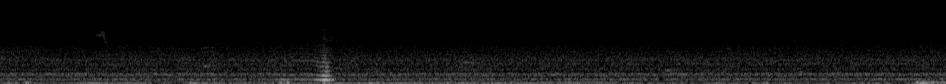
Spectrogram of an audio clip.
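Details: Swarm of honey bees entering a swarm trap: a continuous low droning hum that holds steady throughout, broken once by a short sharp knock.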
